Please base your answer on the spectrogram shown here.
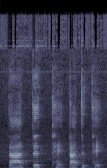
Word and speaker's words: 따뜻해: I pronounce it as T. 따뜻해.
